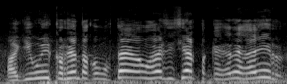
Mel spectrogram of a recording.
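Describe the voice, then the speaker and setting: A man's voice: very high-pitched, racing, a bit bright, slight background noise. A man filming outdoors in the snow, narrating playfully and counting down. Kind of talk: casual commentary while filming.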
